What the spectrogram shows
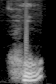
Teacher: harus dibaca hu panjang sekitar 1 alif atau 2 harkat seperti panjangnya bacaan mad tabi'i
